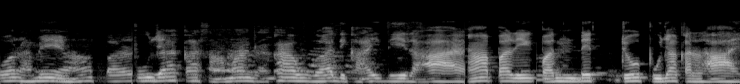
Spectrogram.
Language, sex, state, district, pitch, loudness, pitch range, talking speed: Hindi, male, Maharashtra, Chandrapur, 150 Hz, -22 LUFS, 140-155 Hz, 180 wpm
